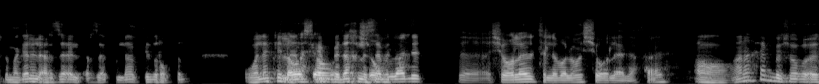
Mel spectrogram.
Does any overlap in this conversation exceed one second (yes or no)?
yes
